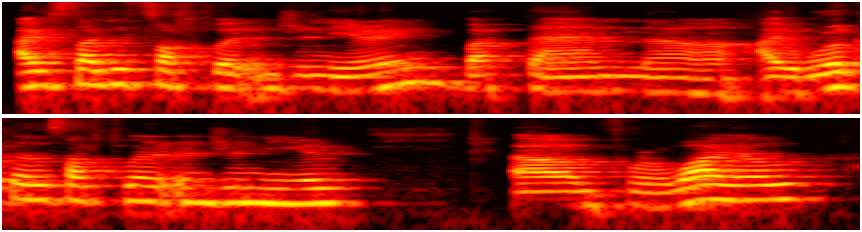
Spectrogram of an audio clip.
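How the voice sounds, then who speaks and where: A woman from Lebanon, whose first language is Arabic and who has a Lebanese accent, introduces herself to students as a panelist and tech programme lead on an online video call. Her voice is medium-pitched and darkish at a moderate pace. She is in an indoor room, and the call audio is roomy and echoey.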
